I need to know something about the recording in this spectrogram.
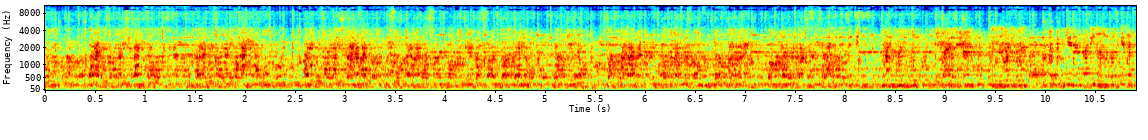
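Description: Background music with a voice in it, playing continuously at an even level.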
